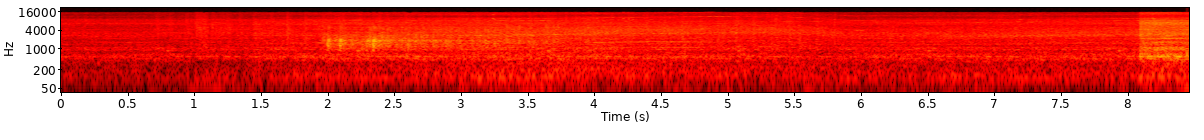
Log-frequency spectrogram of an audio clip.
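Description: A tank engine rumbles deeply as the tank drives over rough ground.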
